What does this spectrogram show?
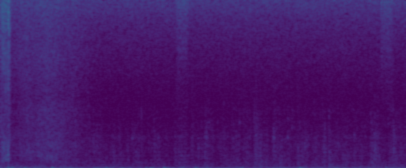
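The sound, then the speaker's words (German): Rain pattering steadily on a skylight window set into a sloping roof, a dense continuous drumming over a low, droning rumble, with occasional louder taps standing out; no voices. “Ja, das ist das, äh, unsere Dachschräge hier, äh, das Fenster, was da eingebaut ist. Da rappelt der Regen drauf.”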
